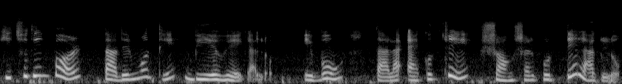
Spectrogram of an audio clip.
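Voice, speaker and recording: A woman narrating a cartoon story in a steady, simple storytelling way and talking to her channel viewers. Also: a little high, normal speed. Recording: dull lo-fi with faint hiss.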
